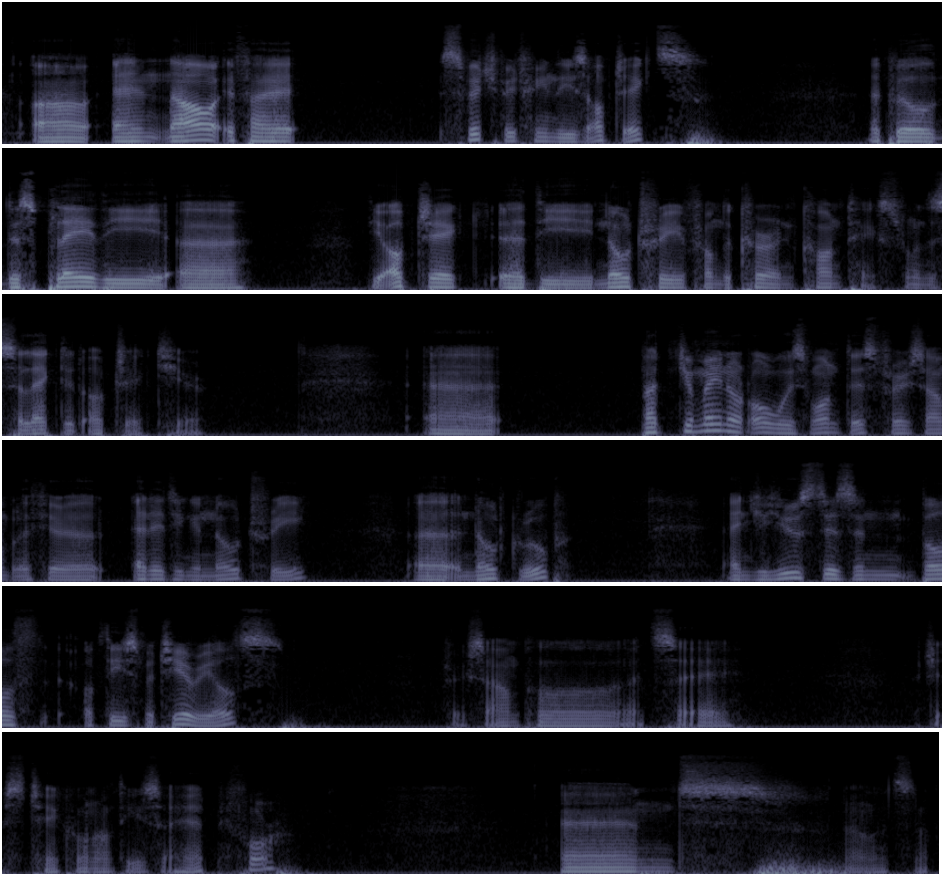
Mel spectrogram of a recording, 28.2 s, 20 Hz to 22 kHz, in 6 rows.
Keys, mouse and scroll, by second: 0.4-3.0 drag, 5.0 right click, 6.0 right click, 7.0 right click, 13.0 right click, 14.4 right click, 15.8 right click, 24.3 middle click, 25.3 shift+a, 27.7 click.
